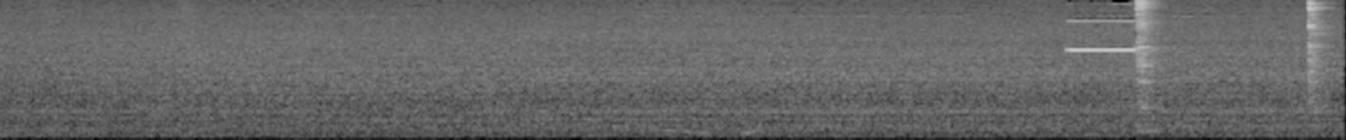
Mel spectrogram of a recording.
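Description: Steady hum of surgical laser equipment and its cooling fans, with one short electronic beep about eight seconds in, followed by two sharp clicks.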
